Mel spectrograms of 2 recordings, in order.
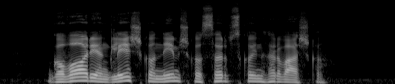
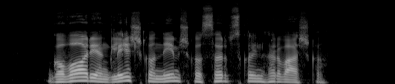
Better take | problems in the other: first | noise reduction (neural mask model DeepFilterNet 3)

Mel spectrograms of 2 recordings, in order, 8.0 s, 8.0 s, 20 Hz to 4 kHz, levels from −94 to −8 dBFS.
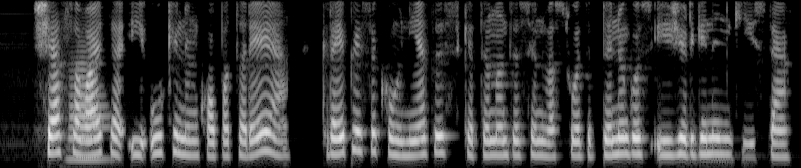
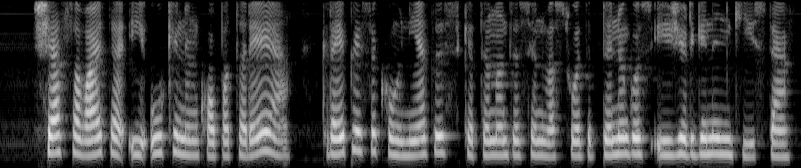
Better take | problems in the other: second | noise reduction (classical method spectral subtraction)

